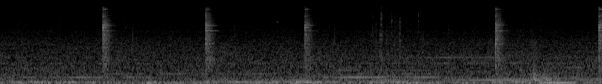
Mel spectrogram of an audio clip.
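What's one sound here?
A pickaxe strikes rock at a steady pace.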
